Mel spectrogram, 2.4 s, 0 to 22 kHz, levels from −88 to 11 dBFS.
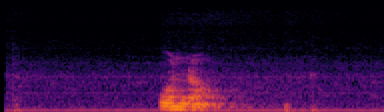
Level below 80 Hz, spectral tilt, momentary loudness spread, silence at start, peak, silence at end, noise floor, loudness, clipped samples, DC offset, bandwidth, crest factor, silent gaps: -46 dBFS; -10.5 dB/octave; 26 LU; 0.1 s; -4 dBFS; 0.4 s; -46 dBFS; -20 LUFS; under 0.1%; under 0.1%; 4.1 kHz; 22 dB; none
